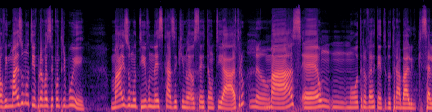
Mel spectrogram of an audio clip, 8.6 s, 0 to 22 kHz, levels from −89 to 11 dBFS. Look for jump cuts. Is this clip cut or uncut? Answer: uncut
